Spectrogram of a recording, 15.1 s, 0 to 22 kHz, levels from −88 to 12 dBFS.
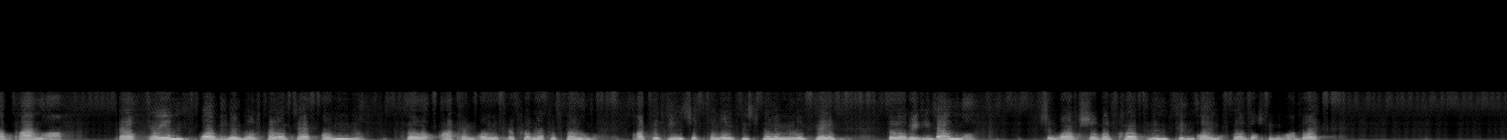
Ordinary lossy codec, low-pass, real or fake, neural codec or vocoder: none; none; fake; codec, 16 kHz, 0.5 kbps, FreqCodec, smaller model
